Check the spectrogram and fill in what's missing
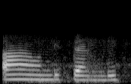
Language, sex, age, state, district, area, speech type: Telugu, female, 18-30, Andhra Pradesh, Srikakulam, urban, conversation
